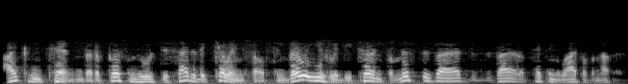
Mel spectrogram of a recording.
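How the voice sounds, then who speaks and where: An actor playing an obsessed, resentful professor in a 1940s radio drama, on an old, tinny broadcast. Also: male voice, mid-range voice, sing-song, quick pace, husky. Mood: insistent. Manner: agitated, insistent. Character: obsessed middle-aged male professor, resentful and unstable.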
